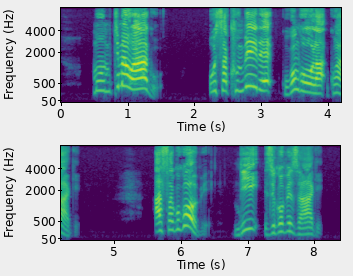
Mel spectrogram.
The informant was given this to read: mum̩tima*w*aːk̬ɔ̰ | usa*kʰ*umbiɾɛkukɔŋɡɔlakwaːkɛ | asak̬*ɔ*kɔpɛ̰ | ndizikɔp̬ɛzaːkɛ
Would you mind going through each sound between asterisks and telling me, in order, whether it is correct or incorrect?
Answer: correct, correct, incorrect

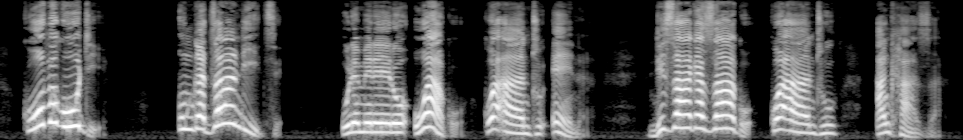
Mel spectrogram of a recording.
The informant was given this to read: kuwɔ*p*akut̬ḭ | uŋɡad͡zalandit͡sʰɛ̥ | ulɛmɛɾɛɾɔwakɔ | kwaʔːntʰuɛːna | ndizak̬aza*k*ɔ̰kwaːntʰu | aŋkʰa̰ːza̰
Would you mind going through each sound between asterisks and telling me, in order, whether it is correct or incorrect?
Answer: correct, correct

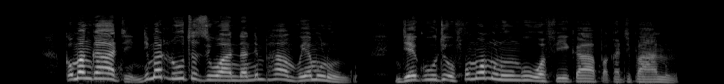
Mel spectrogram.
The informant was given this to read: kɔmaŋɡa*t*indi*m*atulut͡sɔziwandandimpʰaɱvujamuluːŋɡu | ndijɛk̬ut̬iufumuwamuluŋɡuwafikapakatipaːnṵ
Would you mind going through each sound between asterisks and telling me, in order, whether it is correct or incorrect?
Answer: correct, correct

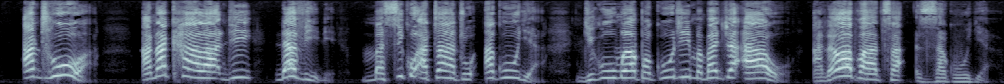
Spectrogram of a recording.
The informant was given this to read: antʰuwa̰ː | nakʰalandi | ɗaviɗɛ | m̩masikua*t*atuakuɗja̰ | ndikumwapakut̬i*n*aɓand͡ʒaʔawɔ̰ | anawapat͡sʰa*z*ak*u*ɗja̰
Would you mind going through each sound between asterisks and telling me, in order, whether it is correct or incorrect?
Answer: correct, incorrect, correct, incorrect

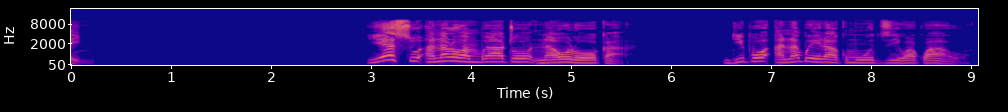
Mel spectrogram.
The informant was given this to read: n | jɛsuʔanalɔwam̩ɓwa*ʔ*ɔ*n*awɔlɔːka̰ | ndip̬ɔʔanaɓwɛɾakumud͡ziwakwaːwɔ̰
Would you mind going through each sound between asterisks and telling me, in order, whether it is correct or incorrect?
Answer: incorrect, correct

